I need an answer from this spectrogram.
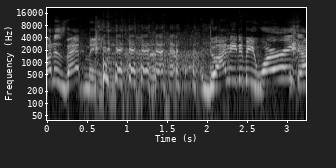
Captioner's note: laughing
